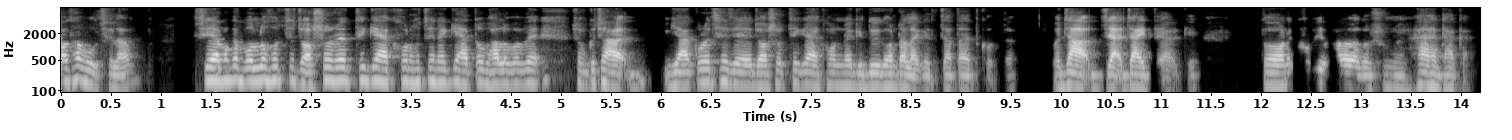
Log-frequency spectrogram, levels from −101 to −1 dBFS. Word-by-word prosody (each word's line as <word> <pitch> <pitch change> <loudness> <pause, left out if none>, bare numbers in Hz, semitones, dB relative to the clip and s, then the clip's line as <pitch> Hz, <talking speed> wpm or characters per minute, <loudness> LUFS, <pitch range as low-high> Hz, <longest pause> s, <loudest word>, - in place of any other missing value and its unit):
কথা 165 +3 +3
বলছিলাম। 120 -4 -4 0.7
সে 175 - -3
আমাকে 175 +2 0
বললো 170 +1 +3
হচ্ছে 180 0 -6
যশোরের 170 +6 +3
থেকে 175 0 -2
এখন 165 +2 -6
হচ্ছে 160 +1 -5
নাকি 155 +1 -5
এত 145 - -8 0.2
ভালোভাবে 145 +1 0 0.4
সবকিছু 145 +1 -6
আ - - +8 0.6
ইয়া 135 0 +4
করেছে 155 +1 -2
যে - - 0 0.2
যশোর 130 +2 -1
থেকে 140 -1 -7
এখন 130 +1 -8
নাকি 130 0 -5
২ 130 - 0
ঘন্টা 125 0 0
লাগে 105 +1 -3 0.2
যাতায়াত 115 -1 -5
করতে। - - -22 0.4
মা 120 - -10
যা, 135 - +9 0.3
যা - - +8 0.2
যাইতে 120 -2 +3
আরকি। 105 - -19 0.7
তো - - -16 0.2
অনেক 135 +1 -3
খুবই - - -10
ভালো 130 0 +2
লাগলো 115 -2 -3
শুনে 120 -1 -16 0.2
হ্যাঁ, 135 -1 +2
হ্যাঁ 125 - -1
ঢাকা। 115 -1 -9
140 Hz, 175 wpm, -26 LUFS, 125-160 Hz, 0.7 s, যা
